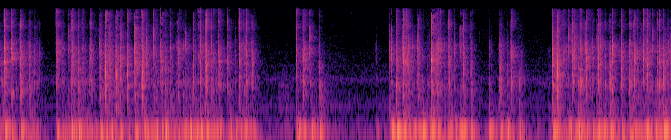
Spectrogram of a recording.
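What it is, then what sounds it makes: Plastic computer keyboard. Both hands type with fingertips on a black plastic membrane computer keyboard with a hollow body and plastic keys, resting on a desk. Rapid runs of soft, clicky keystrokes with a low hollow thud come in bursts, separated by brief quiet pauses.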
